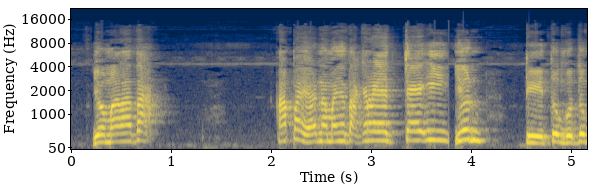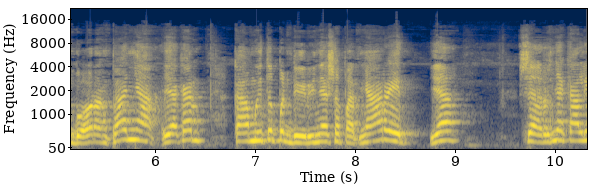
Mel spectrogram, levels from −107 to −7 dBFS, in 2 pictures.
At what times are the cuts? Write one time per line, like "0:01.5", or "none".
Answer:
0:03.8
